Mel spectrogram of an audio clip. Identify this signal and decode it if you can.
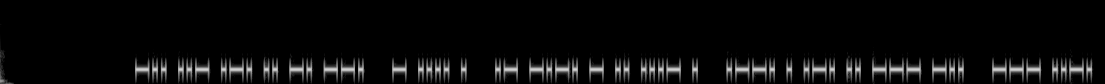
Morse code, heard as a keyed tone, about 28 wpm, 700 Hz. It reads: DURING THE ACTIVE PERIOD OF
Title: Sentences from Top 1000 Words - Review Part 6 - 28wpm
